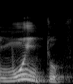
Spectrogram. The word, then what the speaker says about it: muito: Você fala muito, ó, muito importante ou muito importante? Muito. A força tônica está no U é a vogal, o I é a semivogal, o ditongo aqui também é decrescente.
